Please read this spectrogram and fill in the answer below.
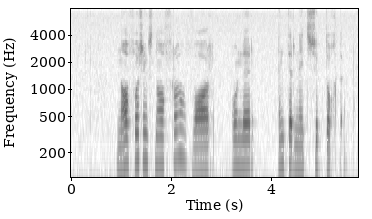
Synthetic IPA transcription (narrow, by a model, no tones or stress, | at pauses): nɑːfɔrsəŋsnɑːfrɑːvɑːr | ɔndər | əntərnɛtsup̚tɔχtə̰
